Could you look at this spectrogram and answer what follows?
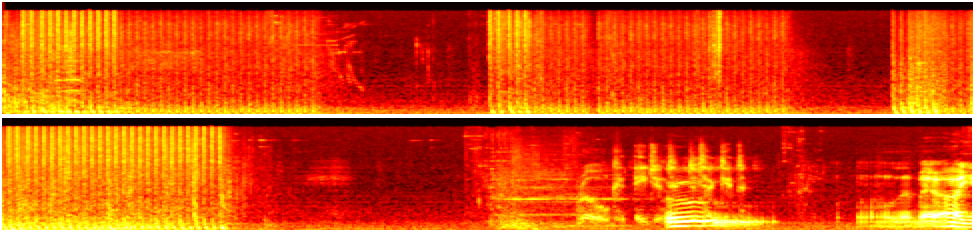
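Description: Bursts of rapid automatic gunfire aimed at holographic soldiers in a video game, several sustained volleys separated by short pauses, followed by voices and game sounds.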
